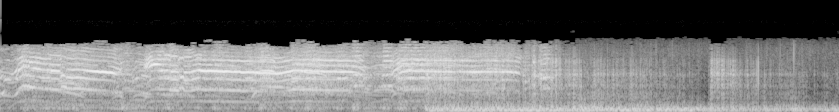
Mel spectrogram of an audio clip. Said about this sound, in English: Listen, soldiers. They're marching this way. The crowd cheering.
